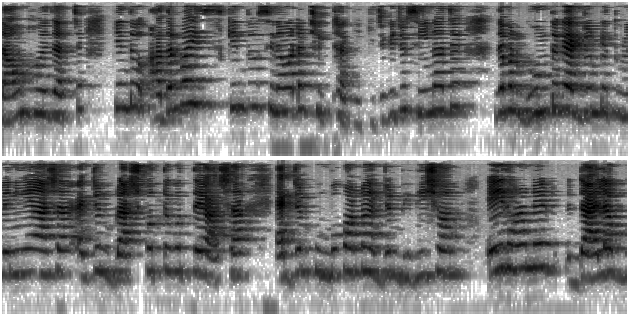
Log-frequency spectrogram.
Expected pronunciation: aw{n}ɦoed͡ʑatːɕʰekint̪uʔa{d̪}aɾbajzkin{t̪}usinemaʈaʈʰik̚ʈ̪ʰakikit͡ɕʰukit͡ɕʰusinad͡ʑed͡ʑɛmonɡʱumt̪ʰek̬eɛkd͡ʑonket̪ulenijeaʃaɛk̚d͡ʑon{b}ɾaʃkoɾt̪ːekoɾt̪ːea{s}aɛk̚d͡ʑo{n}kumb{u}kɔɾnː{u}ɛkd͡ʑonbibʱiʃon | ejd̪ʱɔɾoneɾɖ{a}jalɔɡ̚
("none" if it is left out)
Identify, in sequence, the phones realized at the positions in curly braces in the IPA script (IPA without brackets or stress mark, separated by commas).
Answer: n, d̪, t̪, b, ʃ, n, o, o, a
